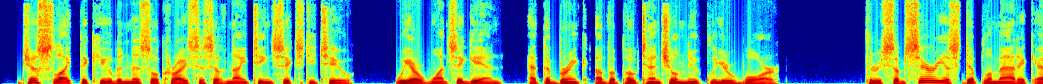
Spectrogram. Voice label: AudioBook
